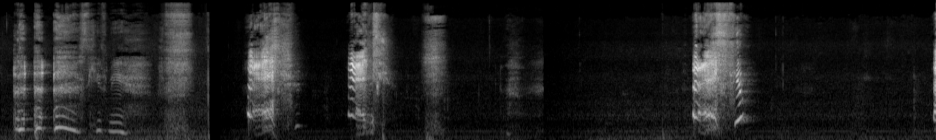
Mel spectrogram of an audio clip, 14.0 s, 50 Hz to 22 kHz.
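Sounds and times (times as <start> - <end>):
breathing: 1.9 - 3.0, 7.5 - 8.2
person sneezing: 5.3 - 5.9, 10.4 - 11.3.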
